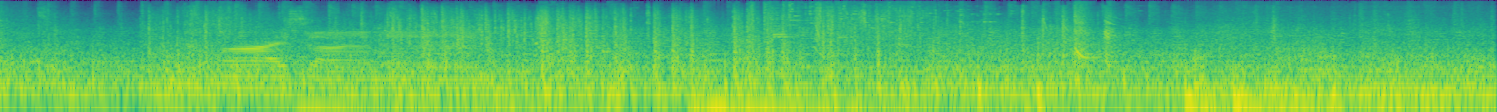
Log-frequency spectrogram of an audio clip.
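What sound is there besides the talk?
gunfire from the video game Detroit: Become Human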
